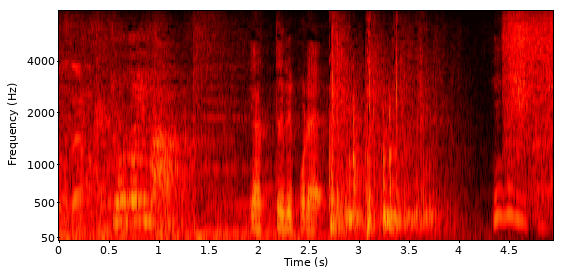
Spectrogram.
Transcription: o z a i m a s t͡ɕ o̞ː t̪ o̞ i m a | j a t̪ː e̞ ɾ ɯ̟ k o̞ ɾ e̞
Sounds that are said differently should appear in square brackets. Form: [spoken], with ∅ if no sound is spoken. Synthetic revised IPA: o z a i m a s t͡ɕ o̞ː [d̪] o̞ i m a | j a t̪ː e̞ ɾ ɯ̟ k o̞ ɾ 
